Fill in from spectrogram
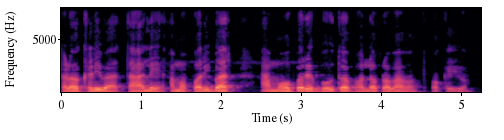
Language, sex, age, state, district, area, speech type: Odia, male, 18-30, Odisha, Jajpur, rural, spontaneous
